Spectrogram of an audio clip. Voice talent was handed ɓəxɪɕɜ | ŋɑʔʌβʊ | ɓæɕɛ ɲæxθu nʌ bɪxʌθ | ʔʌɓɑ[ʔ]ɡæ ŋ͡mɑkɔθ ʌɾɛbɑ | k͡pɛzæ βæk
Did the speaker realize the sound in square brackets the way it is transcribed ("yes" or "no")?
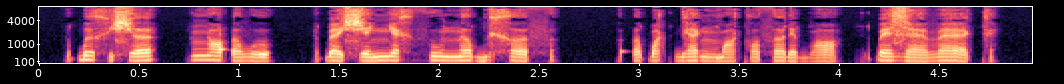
no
